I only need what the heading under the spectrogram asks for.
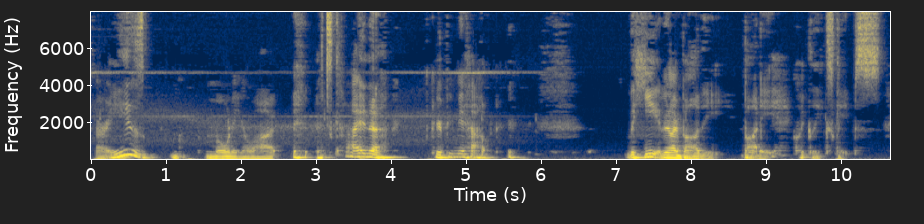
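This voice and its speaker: A man hosts a game playthrough in a mid-range, very animated and slightly mellow voice, reading the text aloud along with asides. He's a halting reader, regularly stumbling and redoing misread words, and there's a little hiss or hum in the audio.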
